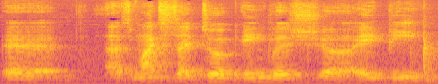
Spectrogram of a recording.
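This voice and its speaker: With noticeable background noise and audible room echo, a man speaks in a Spanish accent. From Nogales, Mexico. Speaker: businessman and activist. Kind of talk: interview.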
